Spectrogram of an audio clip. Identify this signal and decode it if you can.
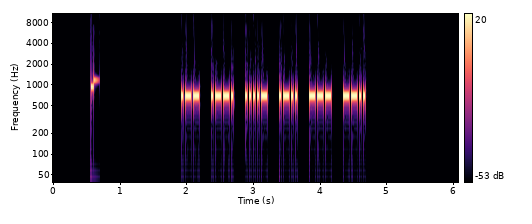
Morse code, heard as a keyed tone, about 40 wpm, spaced as for 29 wpm, 700 Hz. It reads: WP4LOZ
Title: USA Call Signs - 6 Characters - 2x Character Spacing - 40wpm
